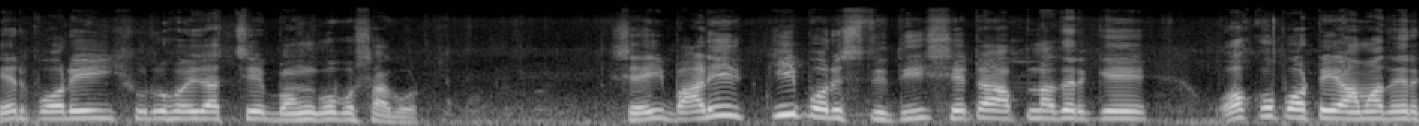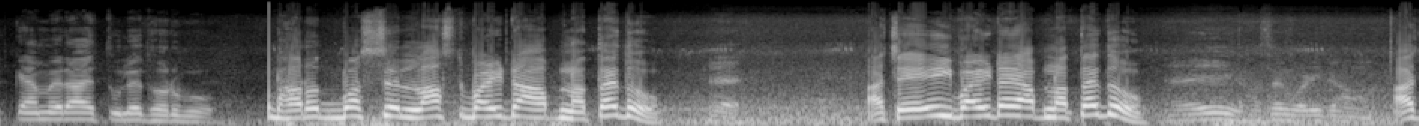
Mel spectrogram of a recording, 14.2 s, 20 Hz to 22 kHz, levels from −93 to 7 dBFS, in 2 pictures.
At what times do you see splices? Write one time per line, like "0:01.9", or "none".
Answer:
0:08.5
